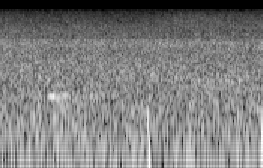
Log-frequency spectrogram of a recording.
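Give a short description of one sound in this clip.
Water splashes steadily from a fountain.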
